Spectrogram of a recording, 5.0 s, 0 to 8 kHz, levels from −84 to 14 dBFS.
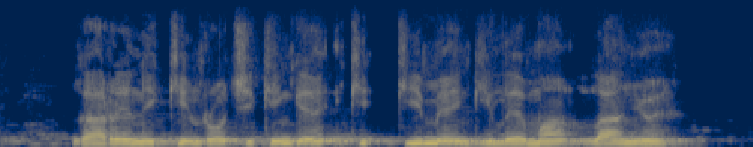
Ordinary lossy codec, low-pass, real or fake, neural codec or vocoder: Opus, 32 kbps; 7.2 kHz; real; none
